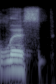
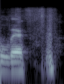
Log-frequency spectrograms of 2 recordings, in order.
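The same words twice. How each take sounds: First: The s is pronounced as a clear hiss. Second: The s is pronounced with a lisp. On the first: "you don't have a lisp" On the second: "you have a lisp"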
